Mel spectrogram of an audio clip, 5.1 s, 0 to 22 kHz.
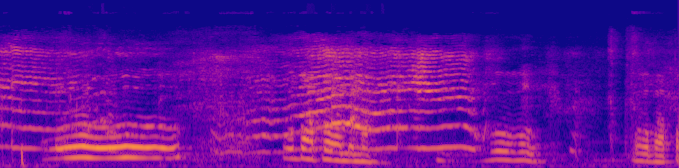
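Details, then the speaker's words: A 7-month-old baby girl gives a loud, sustained wailing cry with pitch rises and gasping breaks while missing her papa; an ordinary distressed infant cry. "എന്റെ പൊന്നേ എന്തൊരു കരച്ചില ശബ്ദം"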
